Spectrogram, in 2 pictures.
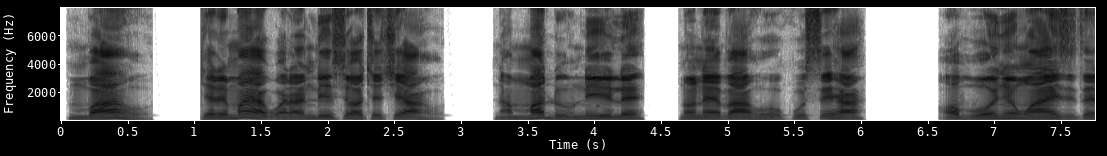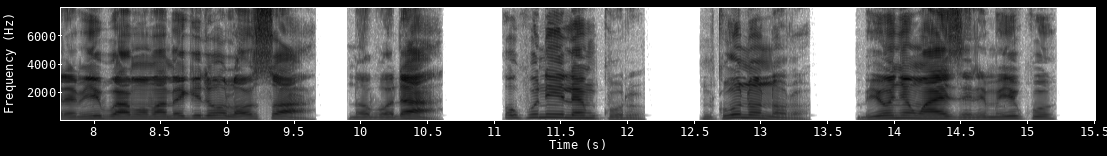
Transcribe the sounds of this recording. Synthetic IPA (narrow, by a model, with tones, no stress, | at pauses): m̩˨ɡ͡ba˦a˦ɦʊ̰˨ | d͡ʒe˨ɾɪ˨ma˦ja˨ɡʷa˨ɾa˨n̩˦di˦s̬i˦ɔ˦t͡ʃɪ˦t͡ʃɪ˦a˦ɦʊ̰˨ | na˨m̩˦ma˦dʊ˨m̩˨niː˦le˦ | nɔ˦ne˨ba˦a˦ɦʊ˨o˦kʷu˦sɪ˦ɦa˦ | ɔ̰˦bʊ˨o˦ɲe˦ŋʷa˨ɲɪ˦zɪ˨t̬e˨ɾe˨m̩˦i˦bu˦a˦mʊ˦ma˦me˦ɡɪ˦dʊ˦lɔ˨n̩˦sɔ˦a̰˨ | no˨bo˨da̰˦˨ | o˦kʷu˦niː˦le˦ŋ̩˦kʷṵ˨ɾṵ˨ | ŋ̩˨ku˦nʊ˨nʊ̰˨ɾʊ̰˨ | bɪ˨o˦ɲe˦ŋʷa˨ɲɪ˦zɪ˨ɾɪ˨m̩˦i˦kʷu˦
